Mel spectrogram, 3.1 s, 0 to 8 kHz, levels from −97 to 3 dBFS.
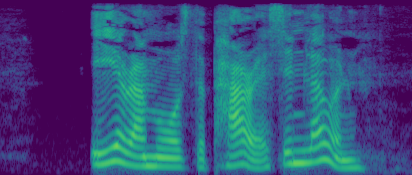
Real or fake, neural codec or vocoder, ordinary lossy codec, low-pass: real; none; AAC, 48 kbps; 7.2 kHz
